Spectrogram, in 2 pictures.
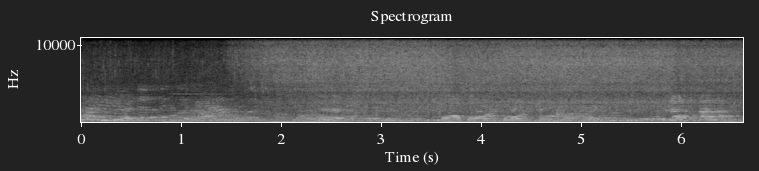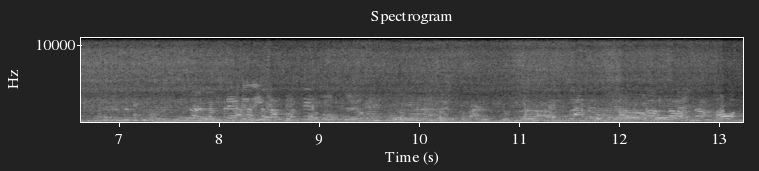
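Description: Several people talk casually nearby.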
